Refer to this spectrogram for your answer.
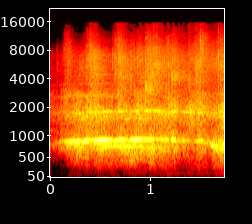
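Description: audience cheering and applause

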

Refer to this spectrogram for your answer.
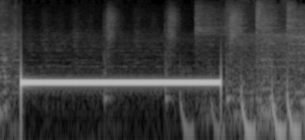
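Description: telephone dialing a call

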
